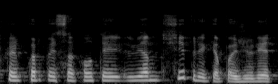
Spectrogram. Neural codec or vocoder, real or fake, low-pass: codec, 44.1 kHz, 7.8 kbps, DAC; fake; 10.8 kHz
